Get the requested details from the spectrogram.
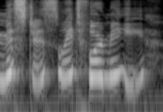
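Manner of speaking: high, slow ferret character voice. Recapping a story, doing the ferret's voice as he follows her. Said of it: "how well you are at doing his voice".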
